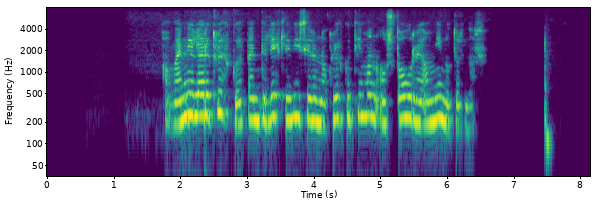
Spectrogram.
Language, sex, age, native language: Icelandic, female, 50-59, Icelandic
